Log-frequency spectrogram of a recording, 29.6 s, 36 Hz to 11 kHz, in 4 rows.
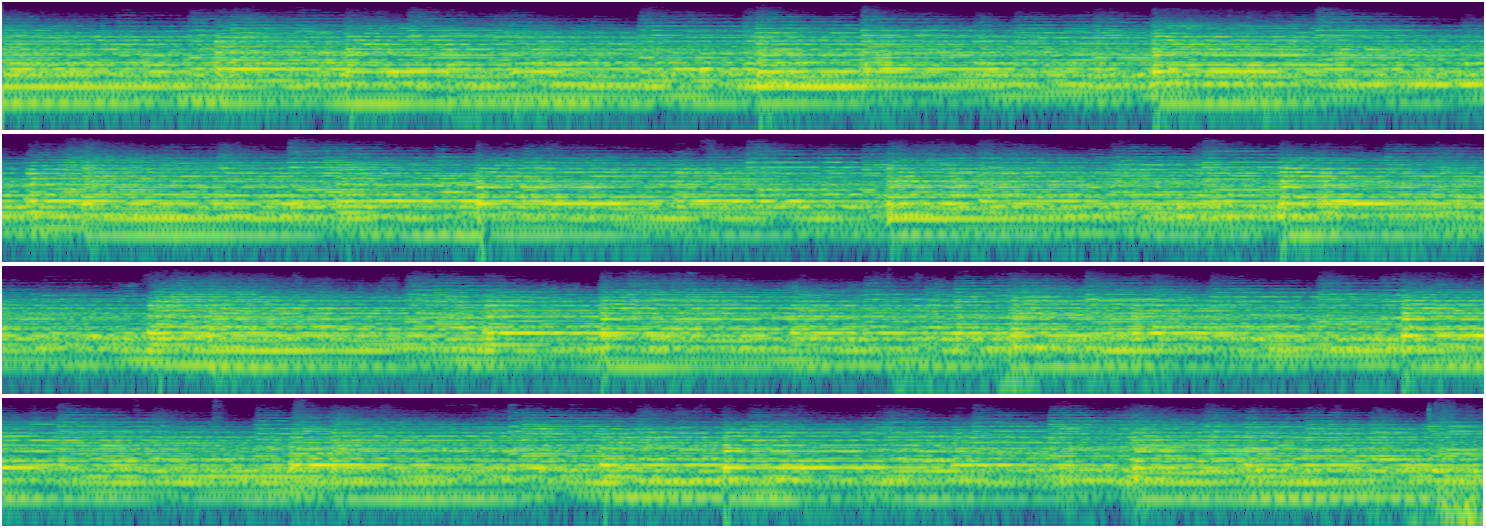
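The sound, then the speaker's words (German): The bells of the parish church of St. Alban in Matrei in Osttirol ring at 12 o'clock noon, several pealing together in a dense, continuous wash of overlapping tolls, loud and steady for the whole stretch, with rich ringing overtones and no voices. “Sie hören die Glocken der Pfarrkirche zum heiligen Alban aus Matrei in Osttirol.”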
